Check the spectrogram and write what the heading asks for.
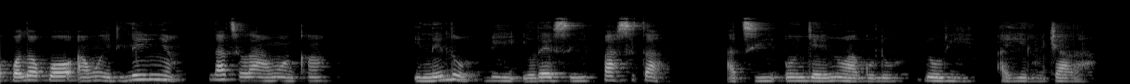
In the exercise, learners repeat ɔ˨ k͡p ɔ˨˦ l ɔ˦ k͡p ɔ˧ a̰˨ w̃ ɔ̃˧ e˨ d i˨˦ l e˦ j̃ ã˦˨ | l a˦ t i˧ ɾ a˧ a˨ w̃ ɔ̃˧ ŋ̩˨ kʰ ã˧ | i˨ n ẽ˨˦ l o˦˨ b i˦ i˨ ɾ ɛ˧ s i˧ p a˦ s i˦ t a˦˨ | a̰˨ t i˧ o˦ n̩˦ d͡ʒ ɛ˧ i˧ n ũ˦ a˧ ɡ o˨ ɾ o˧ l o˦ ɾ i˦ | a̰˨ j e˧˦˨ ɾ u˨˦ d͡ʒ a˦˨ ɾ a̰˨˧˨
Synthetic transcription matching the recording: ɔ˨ k͡p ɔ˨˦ l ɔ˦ k͡p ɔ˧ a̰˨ w̃ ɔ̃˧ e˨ d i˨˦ l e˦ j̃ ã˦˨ | l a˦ t i˧ ɾ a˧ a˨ w̃ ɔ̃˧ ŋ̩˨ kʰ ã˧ | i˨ n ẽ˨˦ l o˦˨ b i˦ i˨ ɾ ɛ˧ s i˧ p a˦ s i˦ t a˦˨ | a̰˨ t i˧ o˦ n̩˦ d͡ʒ ɛ˧ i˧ n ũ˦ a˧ ɡ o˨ l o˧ l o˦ ɾ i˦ | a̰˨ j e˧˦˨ l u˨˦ d͡ʒ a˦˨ ɾ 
